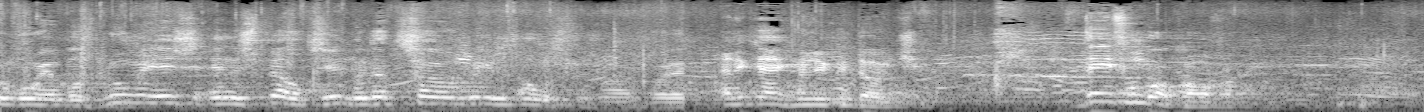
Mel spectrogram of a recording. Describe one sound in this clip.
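A man speaks through a microphone and loudspeaker.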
